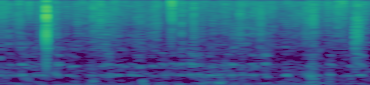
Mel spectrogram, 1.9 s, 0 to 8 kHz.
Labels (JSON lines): {"label": "anthrophony, mechanical", "recorder": "SoundTrap 300"}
